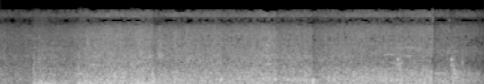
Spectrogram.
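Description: Floodwater rushing in a steady, loud wash of water noise, with wind on the microphone. The sound swells about half a second in.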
